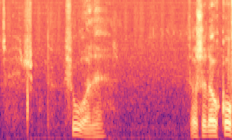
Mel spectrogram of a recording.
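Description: An elderly man speaks quietly at a distance.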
